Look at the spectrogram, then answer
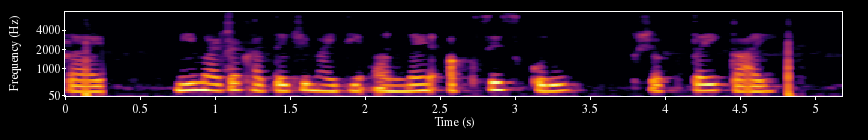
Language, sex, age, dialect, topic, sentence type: Marathi, female, 18-24, Southern Konkan, banking, question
